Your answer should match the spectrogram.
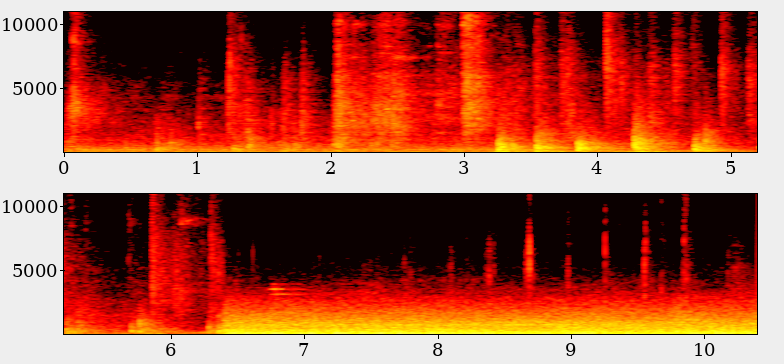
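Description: Footsteps of a person and a dog going down carpeted stairs: a run of irregular knocks and thuds. About six seconds in it cuts suddenly to a louder, steady, low outdoor rumble.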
